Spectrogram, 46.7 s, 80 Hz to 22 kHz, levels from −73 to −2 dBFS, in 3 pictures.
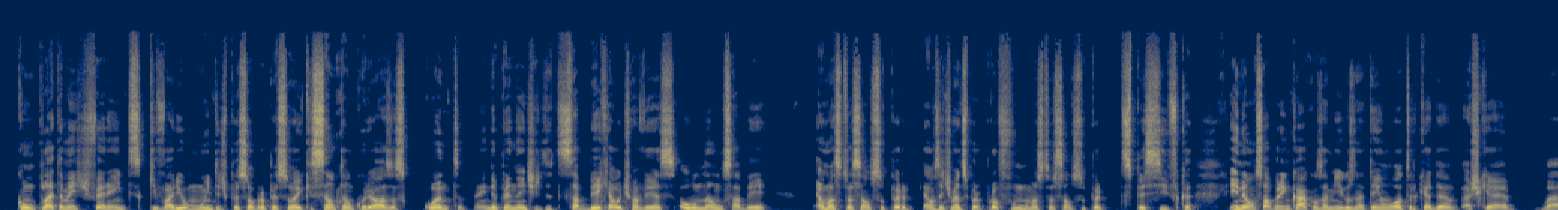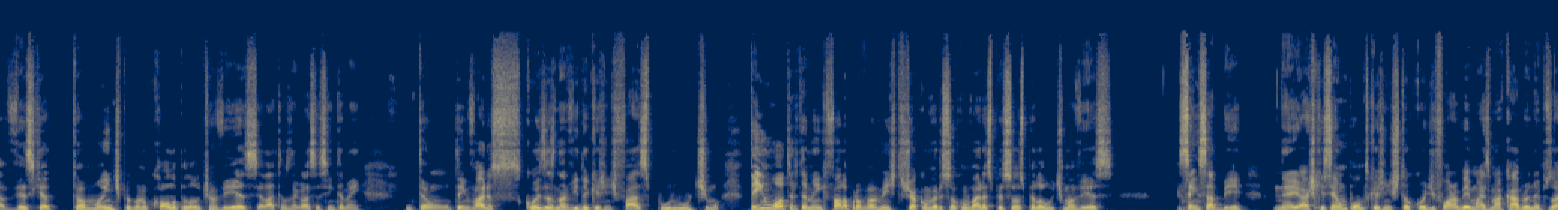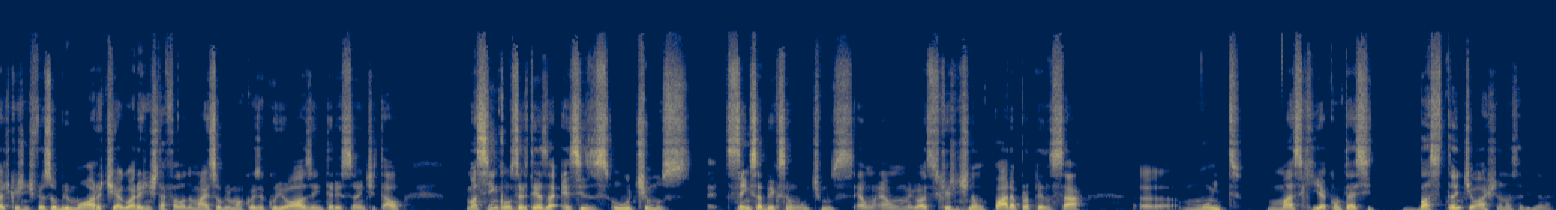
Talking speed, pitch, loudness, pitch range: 230 wpm, 170 Hz, -21 LUFS, 150-195 Hz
